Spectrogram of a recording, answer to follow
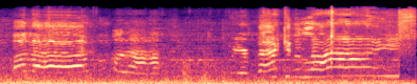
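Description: Steady low rumble of a moving car heard from inside the cabin, with a voice over it that the transcript records no words for.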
